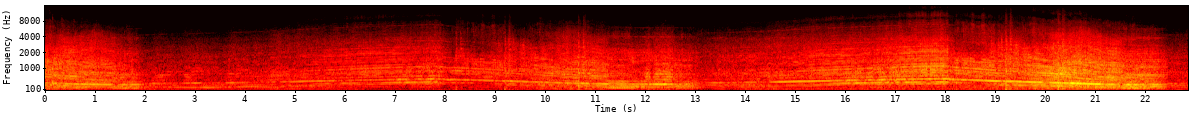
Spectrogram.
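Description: A sim race car runs a solo qualifying lap at Martinsville Speedway, its engine droning steadily and rising and falling in pitch as it accelerates down the straights and lifts through the tight corners, loud and continuous throughout.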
